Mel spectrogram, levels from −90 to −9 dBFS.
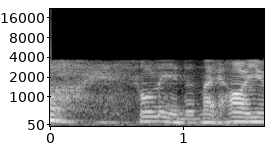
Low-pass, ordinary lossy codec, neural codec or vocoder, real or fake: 3.6 kHz; none; none; real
